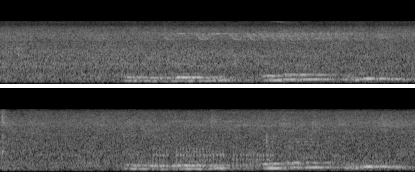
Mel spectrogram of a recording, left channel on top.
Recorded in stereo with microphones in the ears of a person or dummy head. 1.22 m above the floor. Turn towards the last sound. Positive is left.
turn(degrees=50)  # may be behind; listen again after turning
